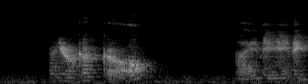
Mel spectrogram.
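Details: A chatty young male African grey parrot, said to be asking for a big kiss, talks in a clear, speech-like voice: two quick mimicked phrases, a brief pause, then another phrase.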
